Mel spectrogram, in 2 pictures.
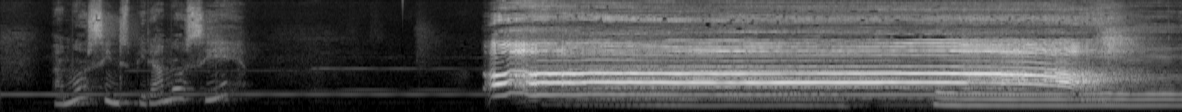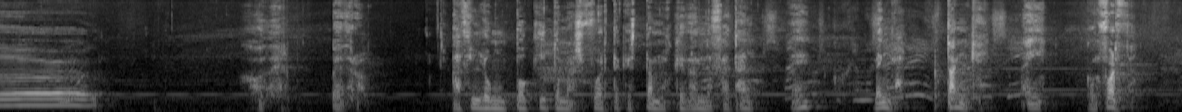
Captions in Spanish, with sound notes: Vamos, inspiramos y... (TODOS GRITAN) -Joder, Pedro, hazlo un poquito más fuerte que no se nos oye... -Venga, vamos, cogemos aire, inspiramos y... -Ahí, con fuerza.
